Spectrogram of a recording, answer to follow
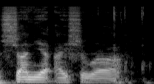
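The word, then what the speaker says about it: שתים עשרה: So Shanya Aishara Magan. Of course, Shanya Aishara is again how you say 12, right?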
